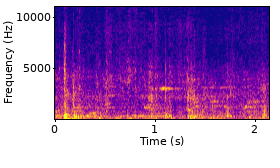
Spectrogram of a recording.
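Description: Hands opening the flaps of a thin cardboard box of sanitary pads: a sharp click just after the start, then faint rustling and tapping of the card.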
